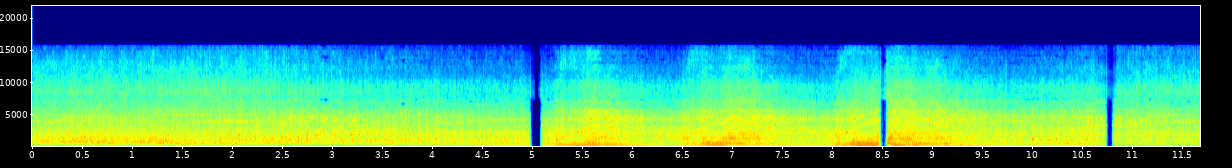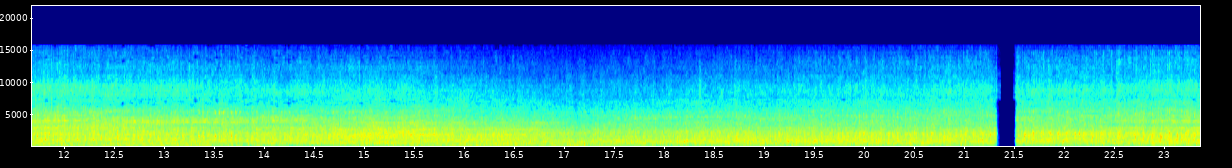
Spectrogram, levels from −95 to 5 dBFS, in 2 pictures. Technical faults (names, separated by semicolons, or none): AAC frame loss with muting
